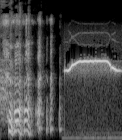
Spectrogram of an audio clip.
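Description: Laughter gives way to a single clear electronic intercom whistle call, sounded at the press of a button to call people, a bright sustained tone that rises slightly and holds for about a second before cutting off, loud.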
